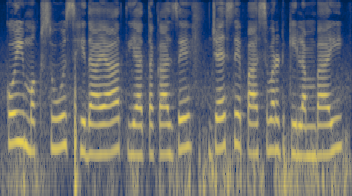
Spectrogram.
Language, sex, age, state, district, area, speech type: Urdu, female, 18-30, Uttar Pradesh, Balrampur, rural, spontaneous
